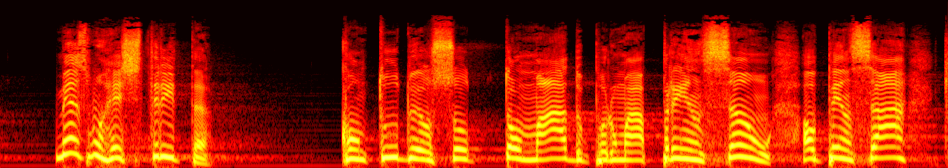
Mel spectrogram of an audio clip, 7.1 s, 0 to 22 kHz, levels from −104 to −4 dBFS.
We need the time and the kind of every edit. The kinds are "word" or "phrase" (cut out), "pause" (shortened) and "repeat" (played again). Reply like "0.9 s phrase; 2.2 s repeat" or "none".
none

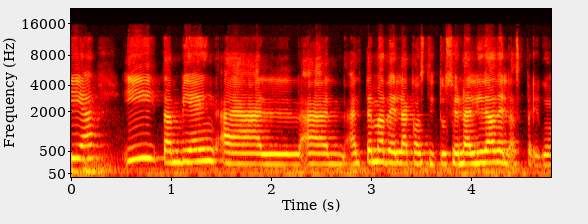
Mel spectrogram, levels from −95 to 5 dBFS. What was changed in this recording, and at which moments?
none

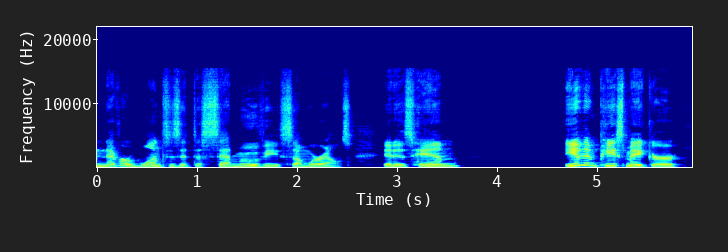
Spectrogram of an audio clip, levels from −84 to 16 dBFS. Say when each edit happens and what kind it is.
1.3 s phrase

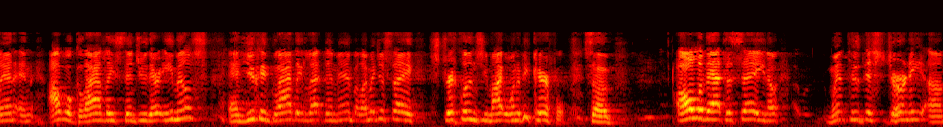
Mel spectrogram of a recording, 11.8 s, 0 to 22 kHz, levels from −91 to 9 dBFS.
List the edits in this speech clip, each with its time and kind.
none

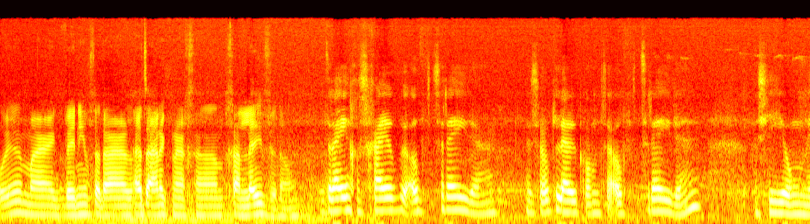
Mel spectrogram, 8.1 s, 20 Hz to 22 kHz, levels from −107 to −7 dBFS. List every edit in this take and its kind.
0.9 s word; 1.3 s word; 2.2 s word

